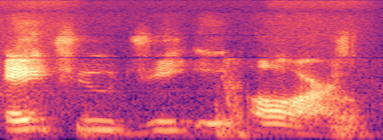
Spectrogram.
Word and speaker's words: Huger: When I lived in South Carolina in Columbia, there was a street that was spelled Huger, and it was pronounced Hug.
